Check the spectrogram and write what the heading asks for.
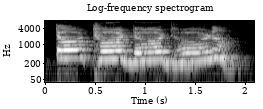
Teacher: ट वर्ग ट ठ ड ढ ण अक्षर इन अक्षरों को मूर्धन्य कहते हैं क्योंकि इन्हें बोलते समय जीभ ऊपर तालू को छूती है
